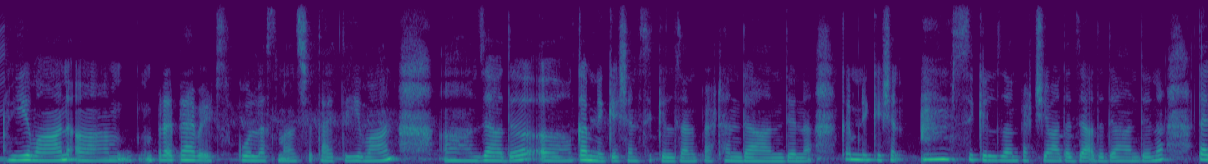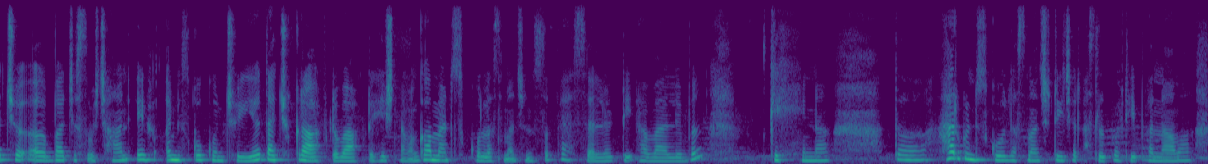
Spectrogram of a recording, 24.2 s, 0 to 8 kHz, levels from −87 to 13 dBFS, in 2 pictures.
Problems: background sounds at intervals, background conversations at intervals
